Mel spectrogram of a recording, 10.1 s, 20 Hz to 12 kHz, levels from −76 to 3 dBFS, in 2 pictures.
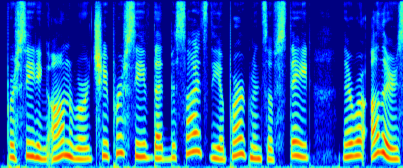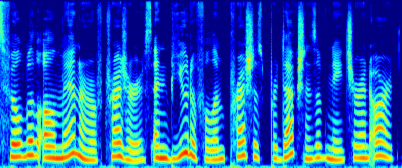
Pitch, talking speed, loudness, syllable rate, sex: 240 Hz, 165 wpm, -18 LUFS, 5.5 syllables/s, female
